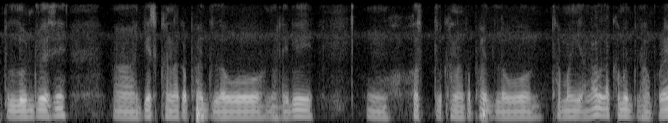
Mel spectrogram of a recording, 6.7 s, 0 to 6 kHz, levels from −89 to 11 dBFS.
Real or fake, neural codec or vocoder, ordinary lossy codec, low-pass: real; none; Opus, 32 kbps; 5.4 kHz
